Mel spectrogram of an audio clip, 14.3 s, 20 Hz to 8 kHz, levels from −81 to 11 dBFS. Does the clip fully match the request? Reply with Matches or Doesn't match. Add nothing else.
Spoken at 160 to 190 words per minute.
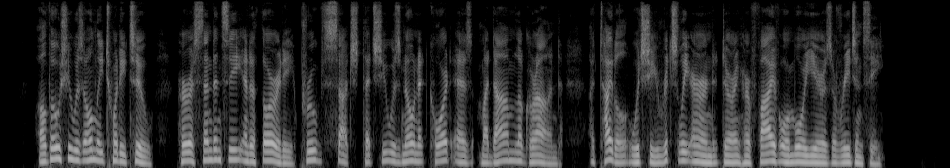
Matches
